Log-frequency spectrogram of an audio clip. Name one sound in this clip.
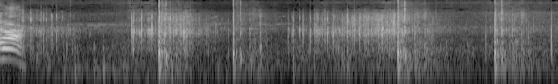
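Fireworks pop and bang in the distance.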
